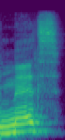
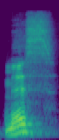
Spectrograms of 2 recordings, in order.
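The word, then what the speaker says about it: Metz: Est-ce qu'on dit Ms ? Est-ce qu'on dit mess ? Mess m Je me suis fait taper sur les doigts à chaque fois. Moi mais ça s'écrit TZ les gars.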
